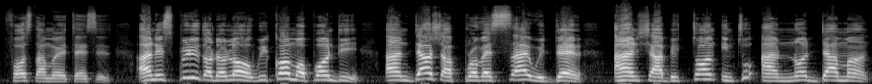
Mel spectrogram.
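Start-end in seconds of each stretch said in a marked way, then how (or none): 1.4-8.7 loud, slow, ringing scripture reading; preacher thundering the verse; forceful preaching. Acted. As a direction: proclaim it to the congregation.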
